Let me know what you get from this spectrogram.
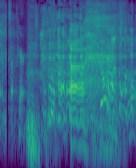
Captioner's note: laughter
